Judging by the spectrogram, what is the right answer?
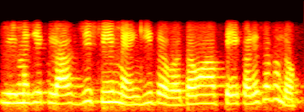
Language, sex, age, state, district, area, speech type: Sindhi, female, 30-45, Maharashtra, Thane, urban, conversation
